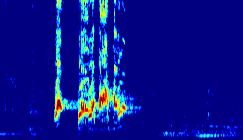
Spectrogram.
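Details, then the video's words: Red-whiskered bulbul, hót đấu competition song: one sharp opening note, then a fast rolling run of three or four slurred whistles, followed by a faint low murmur. "Chào Mào Hót - Kích Chim Hót Xung"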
